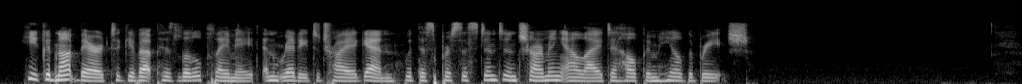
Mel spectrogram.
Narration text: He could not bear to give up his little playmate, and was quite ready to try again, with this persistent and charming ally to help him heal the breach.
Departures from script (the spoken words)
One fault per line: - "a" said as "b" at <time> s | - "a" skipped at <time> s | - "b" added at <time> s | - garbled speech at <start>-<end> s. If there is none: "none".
- "was quite" skipped at 2.8 s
